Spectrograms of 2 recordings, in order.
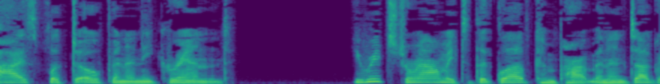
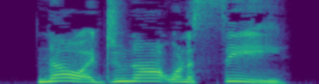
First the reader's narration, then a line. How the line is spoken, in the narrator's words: shouted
